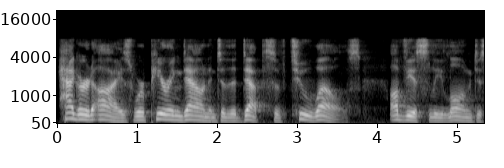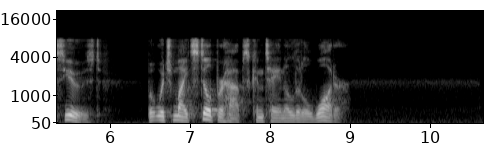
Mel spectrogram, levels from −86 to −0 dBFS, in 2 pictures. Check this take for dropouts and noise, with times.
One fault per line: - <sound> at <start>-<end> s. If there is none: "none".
none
